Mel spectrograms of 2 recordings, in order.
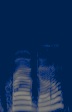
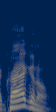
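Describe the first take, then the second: First: Cryogonal as cry-oh-GON-al, rising like a question; unsure cryogonal, cry-oh-GON-al; tentative pronunciation. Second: Cryogonal as cry-AG-un-ul, falling firmly; corrected pronunciation. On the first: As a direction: try cryogonal with a long "oh" and stressed GON. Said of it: "we were trying to pronounce". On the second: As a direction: say cryogonal with a short stressed "ag". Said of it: "second syllable is the emphasis". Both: Real, not acted.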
